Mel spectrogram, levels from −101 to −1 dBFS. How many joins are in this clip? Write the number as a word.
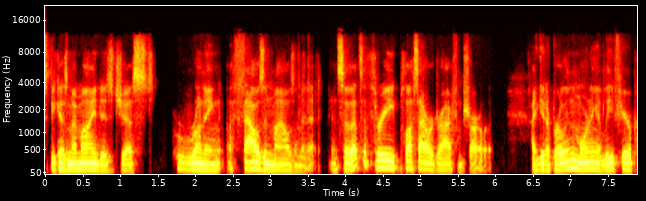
one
